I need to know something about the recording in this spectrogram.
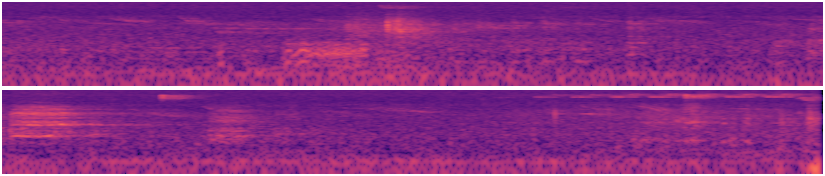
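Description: A bird chirps nearby in short bursts.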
